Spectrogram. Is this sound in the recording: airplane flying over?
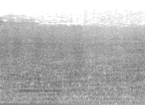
yes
